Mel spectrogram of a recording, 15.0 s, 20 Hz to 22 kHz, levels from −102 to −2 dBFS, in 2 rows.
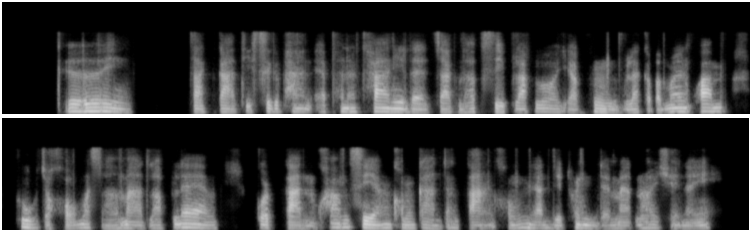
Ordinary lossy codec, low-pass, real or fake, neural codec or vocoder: none; 7.2 kHz; fake; codec, 24 kHz, 0.9 kbps, DualCodec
